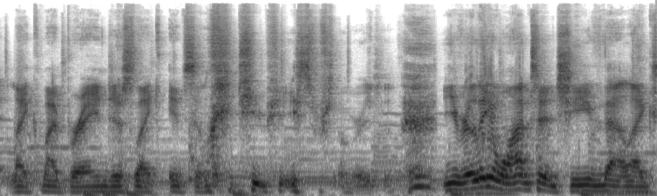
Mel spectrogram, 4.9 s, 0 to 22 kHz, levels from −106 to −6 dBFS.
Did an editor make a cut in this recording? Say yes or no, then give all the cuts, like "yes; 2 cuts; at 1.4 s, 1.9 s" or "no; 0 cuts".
yes; 1 cut; at 3.3 s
